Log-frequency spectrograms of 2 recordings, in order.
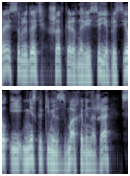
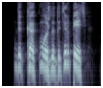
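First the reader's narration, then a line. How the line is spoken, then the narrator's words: Forced out through gritted teeth. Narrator (Russian): выдавил из себя мой напарник, скрежеча зубами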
